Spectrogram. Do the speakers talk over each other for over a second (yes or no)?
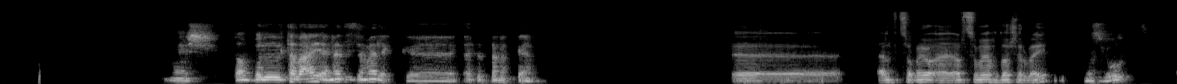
no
